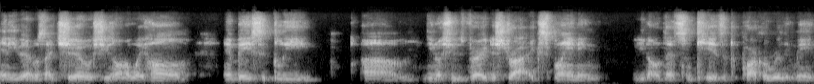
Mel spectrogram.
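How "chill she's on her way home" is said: ordinary talk, nothing marked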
